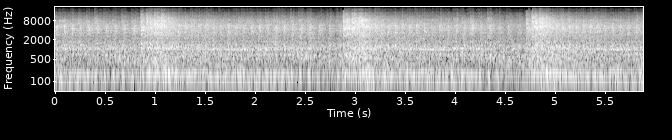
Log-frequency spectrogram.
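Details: Cold small petrol mower engine with automatic choke at idle: note swells and sags about every two seconds, surging and hunting; owner suspects water in fuel after washing or choke; carb never cleaned, cause unconfirmed.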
